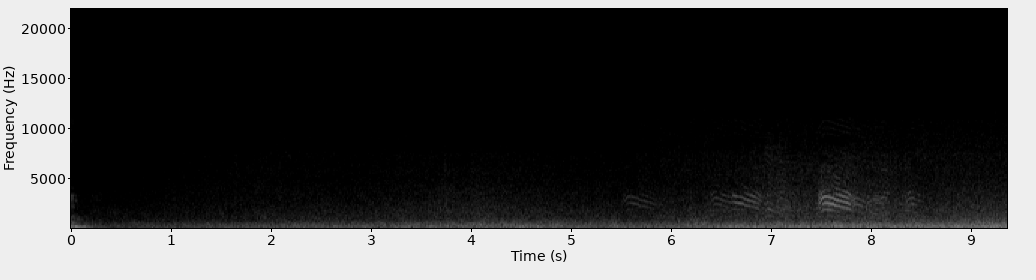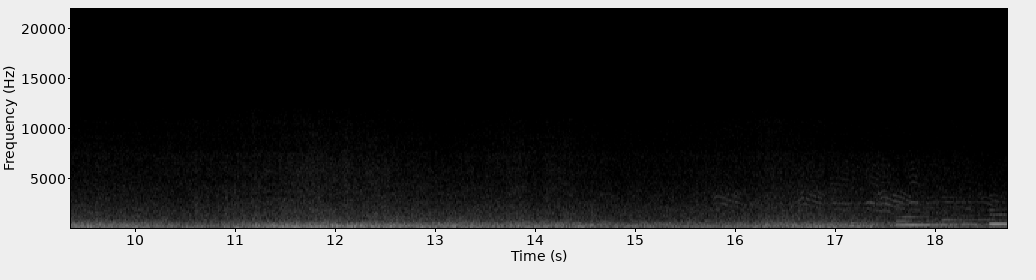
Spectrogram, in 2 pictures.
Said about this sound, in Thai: ทะเลอันสงบ ณหาดทรายรี จังหวัดชุมพร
